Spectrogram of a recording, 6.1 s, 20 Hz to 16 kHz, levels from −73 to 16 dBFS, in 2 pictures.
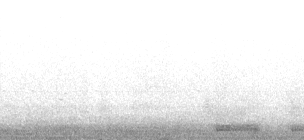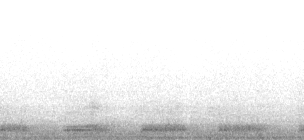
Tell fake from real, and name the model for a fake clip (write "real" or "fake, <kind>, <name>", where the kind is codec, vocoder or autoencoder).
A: fake, codec, SNAC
